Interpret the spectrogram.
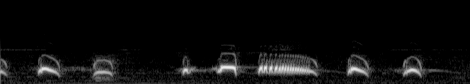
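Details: Decoy spotted dove gives its provoking call to rival males, soft hooked coos leading to a long pulsing, rolled croon followed by two more clipped coos; no other sounds intrude.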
